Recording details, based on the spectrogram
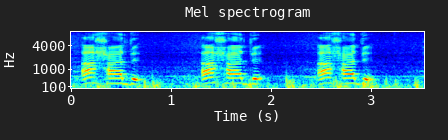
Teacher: دال کو جب ہم ادا کریں گے تو آواز ایسی سختی کے ساتھ ٹھہر رہی ہے کہ آواز ہی بند ہو گئی، اور آواز میں ایک قسم کی سختی پیدا ہو رہی ہے. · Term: شدیدہ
